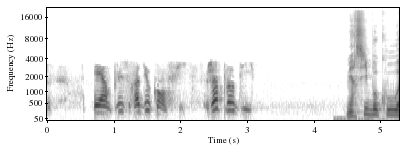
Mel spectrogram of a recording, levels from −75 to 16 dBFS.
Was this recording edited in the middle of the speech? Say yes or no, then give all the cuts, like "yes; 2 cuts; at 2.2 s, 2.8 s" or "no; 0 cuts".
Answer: no; 0 cuts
